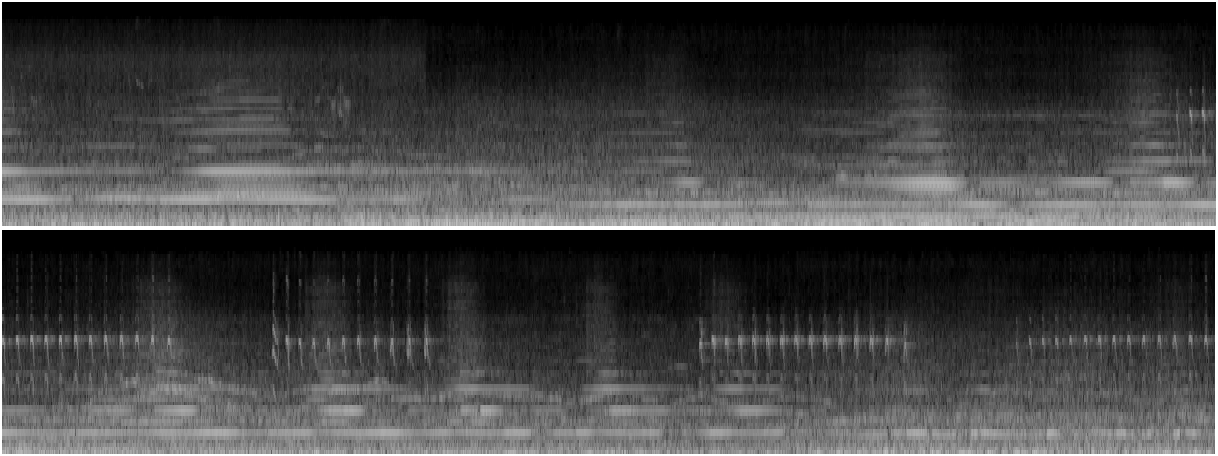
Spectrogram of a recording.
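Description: Background music of long held tones over a low drone. In the second half, high steady trilling tones come in four spells of a couple of seconds each.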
